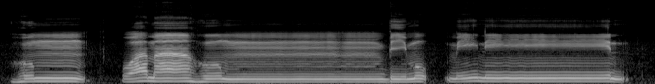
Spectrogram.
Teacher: আমরা ওই যে একটা গুন্না করি নাকের ভিতরে, ওটা হচ্ছে কি নুন সাকিনে ইকফা, আর এটা হচ্ছে মিম সাকিনে ইকফা। মিম সাকিনের পর যখন বা হরফ আসবে তখন এটাকে মিম সাকিনে ইকফা বলা হয়, এবং একটু গুন্না করে পড়তে হবে এরকমভাবে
